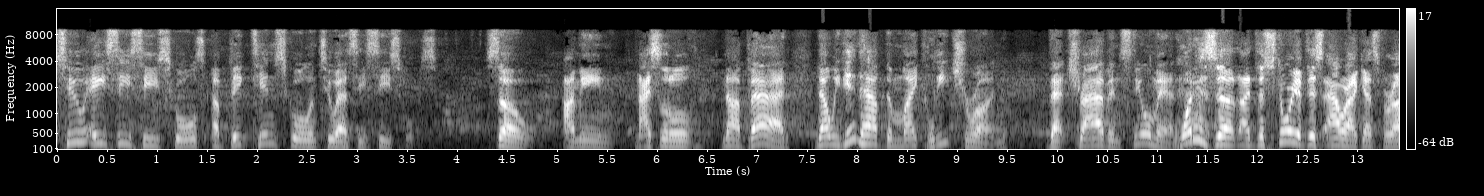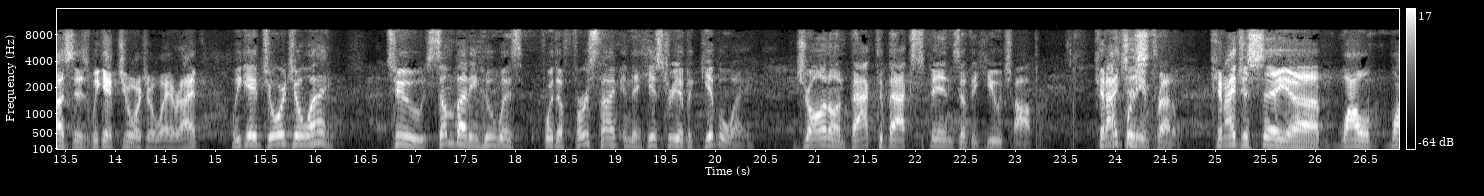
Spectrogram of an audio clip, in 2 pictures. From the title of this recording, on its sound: LIVE FROM BWW IN EDMOND FOR GRIDIRON GIVEAWAY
